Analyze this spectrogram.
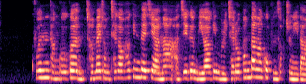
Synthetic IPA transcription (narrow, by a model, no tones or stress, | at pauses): kuntaŋɡuɡɯnt͡ɕʌme̞t͡ɕʌŋt͡ɕʰe̞ɡaɸwaɡindwe̞d͡ʑianaa̰d͡ʑiɡɯmːiwaɡinmuɭt͡ɕʰe̞ɾopʰandanɦaɡopuns̬ʰʌk̚t͡ɕ͈uŋida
